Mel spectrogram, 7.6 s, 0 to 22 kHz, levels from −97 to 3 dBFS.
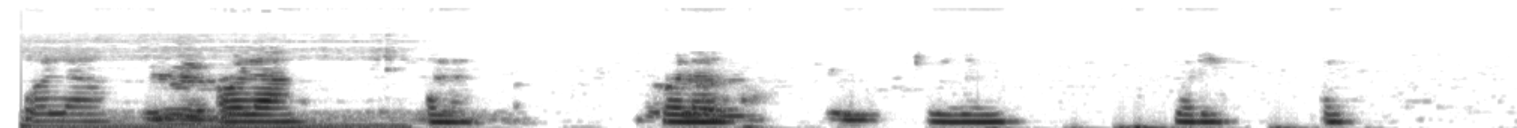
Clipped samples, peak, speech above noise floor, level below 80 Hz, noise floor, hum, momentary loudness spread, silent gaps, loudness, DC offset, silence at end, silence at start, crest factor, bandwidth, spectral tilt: under 0.1%; -2 dBFS; 59 dB; -38 dBFS; -77 dBFS; none; 21 LU; none; -20 LUFS; under 0.1%; 0.85 s; 0.1 s; 18 dB; 4.3 kHz; -10 dB/octave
